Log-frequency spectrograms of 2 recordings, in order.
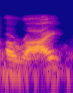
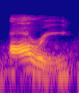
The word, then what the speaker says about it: awry: How to pronounce awry?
